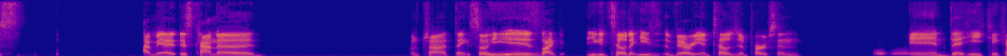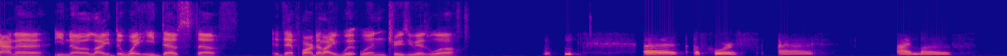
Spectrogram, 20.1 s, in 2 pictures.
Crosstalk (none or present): none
